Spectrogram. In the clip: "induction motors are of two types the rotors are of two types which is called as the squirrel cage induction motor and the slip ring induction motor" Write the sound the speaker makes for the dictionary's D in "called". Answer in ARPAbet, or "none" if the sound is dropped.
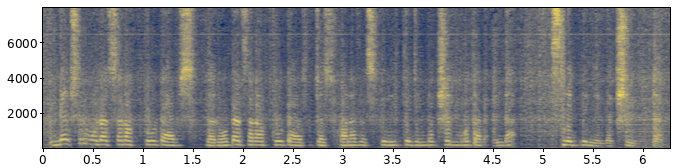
none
